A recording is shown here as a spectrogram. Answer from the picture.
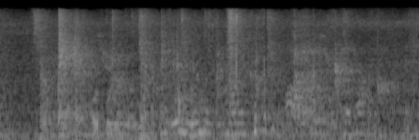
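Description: Indistinct voices talking quietly, with a scatter of sharp clicks and knocks.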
